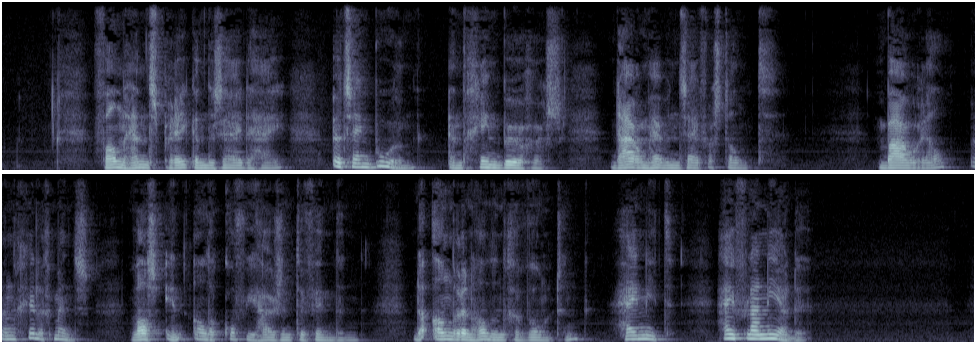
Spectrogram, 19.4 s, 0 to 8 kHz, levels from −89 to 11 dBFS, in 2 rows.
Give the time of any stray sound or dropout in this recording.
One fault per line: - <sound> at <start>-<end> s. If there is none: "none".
none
